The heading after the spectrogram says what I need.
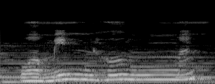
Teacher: mim sukun bertemu dengan mim, hukum bacaannya adalah idgham mimi. Cara membacanya ditahan 2 harokat.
